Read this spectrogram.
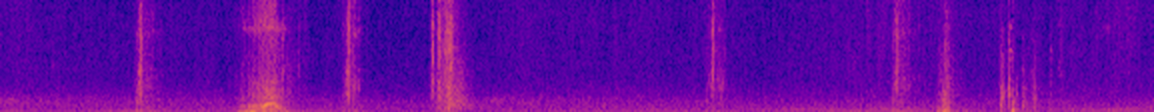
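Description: Short clicks and rustles sound as game inventory items are picked up and dropped.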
